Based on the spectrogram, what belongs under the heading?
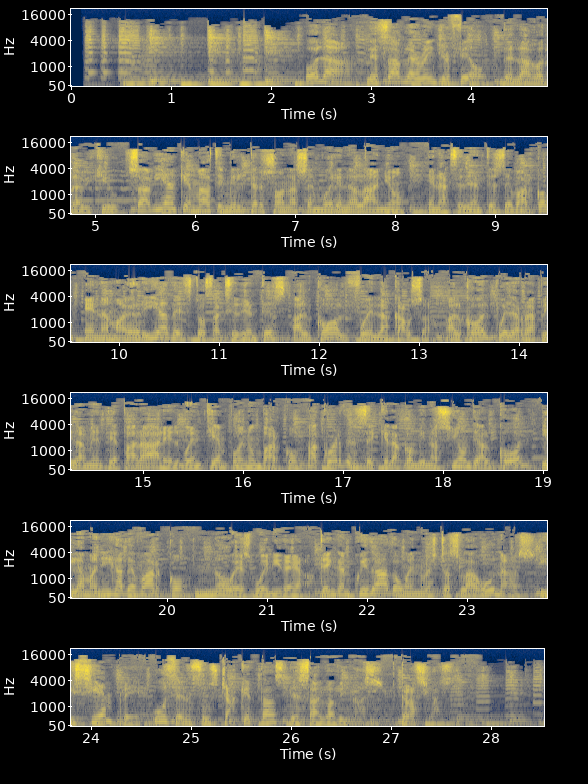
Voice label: Alcohol PSA Spanish; watersafety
